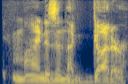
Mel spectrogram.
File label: answer, male; Garry's Mod; hl2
